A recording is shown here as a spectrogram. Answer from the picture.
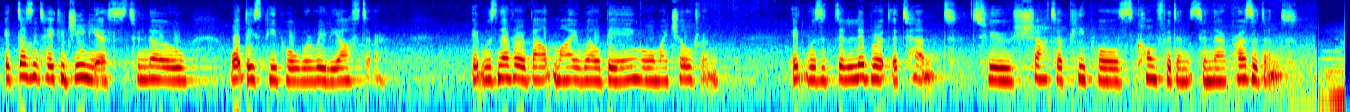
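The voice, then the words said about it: Posh upper-class British accent. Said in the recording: “she sounds like she's a member of the royal family, the British royal family ... very British, very, very upper class accent ... very posh”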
